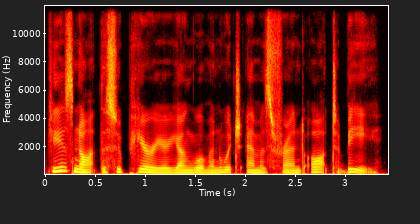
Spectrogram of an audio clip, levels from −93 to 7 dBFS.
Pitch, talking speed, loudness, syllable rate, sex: 175 Hz, 225 wpm, -18 LUFS, 5.3 syllables/s, female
